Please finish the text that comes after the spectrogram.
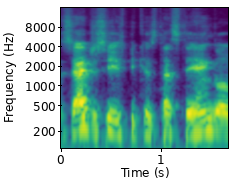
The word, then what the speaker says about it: Sadducees: it um but no I said Sadducees just because it's like if I were to actually pronounce it in Greek it would be sad UK's because there isn't a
